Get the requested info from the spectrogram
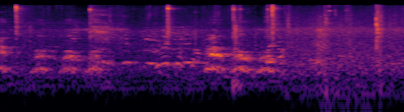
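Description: A dog barking in a quick run of short yaps, with a few sharp clicks mixed in.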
